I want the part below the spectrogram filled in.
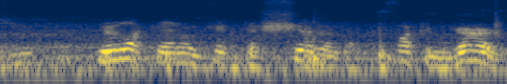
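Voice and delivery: ordinary talk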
